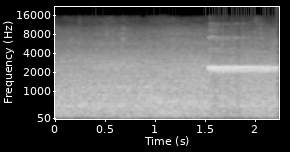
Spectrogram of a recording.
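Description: Referee's whistle: one long steady blast starting about one and a half seconds in, over the general noise of an ice rink during play.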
